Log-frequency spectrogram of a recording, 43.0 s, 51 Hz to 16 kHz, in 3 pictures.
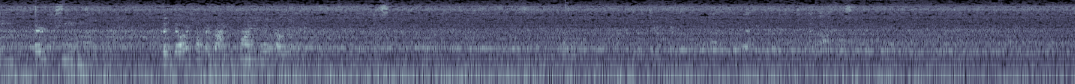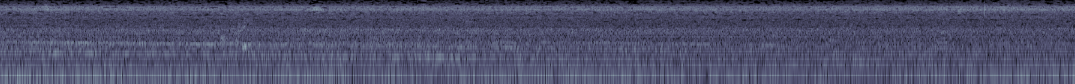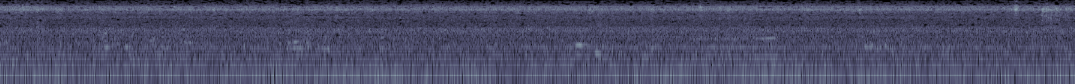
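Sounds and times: train running gear rumble: 0.0s - 43.0s
electric train motors whining down: 37.3s - 40.6s.

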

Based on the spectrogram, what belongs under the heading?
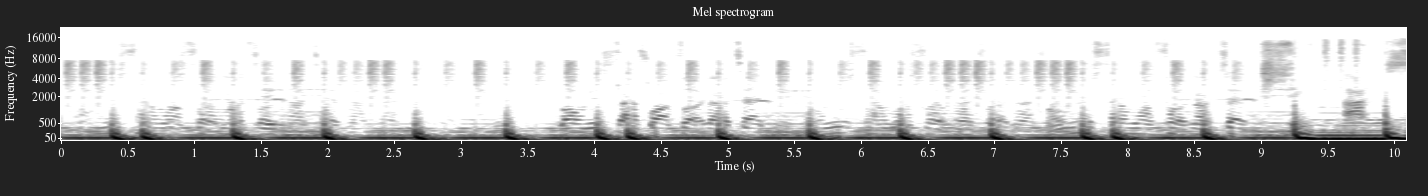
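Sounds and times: fast hi-hats ticking: 0.0s - 10.0s
rapping over a beat: 0.0s - 10.0s
deep kick drums: 0.1s - 10.0s.

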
